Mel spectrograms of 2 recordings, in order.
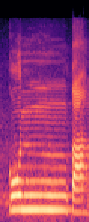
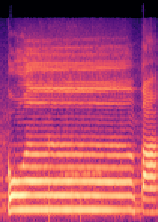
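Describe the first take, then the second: First: The n is fully closed before the t. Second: The n is hidden in a floating nasal sound. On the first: The speaker calls it wrong. "gak boleh kun ta" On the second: The speaker calls it right. "lidahnya agak diangkat sedikit"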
